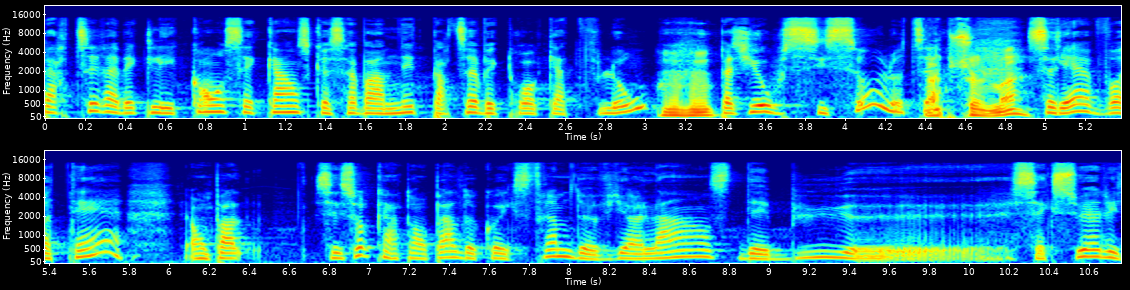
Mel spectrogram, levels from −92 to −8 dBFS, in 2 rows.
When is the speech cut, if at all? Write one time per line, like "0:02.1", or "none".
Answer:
0:05.1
